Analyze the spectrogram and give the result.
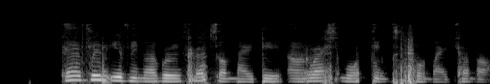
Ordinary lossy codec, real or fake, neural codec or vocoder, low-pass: none; fake; codec, 44.1 kHz, 1.7 kbps, Pupu-Codec; 7.2 kHz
